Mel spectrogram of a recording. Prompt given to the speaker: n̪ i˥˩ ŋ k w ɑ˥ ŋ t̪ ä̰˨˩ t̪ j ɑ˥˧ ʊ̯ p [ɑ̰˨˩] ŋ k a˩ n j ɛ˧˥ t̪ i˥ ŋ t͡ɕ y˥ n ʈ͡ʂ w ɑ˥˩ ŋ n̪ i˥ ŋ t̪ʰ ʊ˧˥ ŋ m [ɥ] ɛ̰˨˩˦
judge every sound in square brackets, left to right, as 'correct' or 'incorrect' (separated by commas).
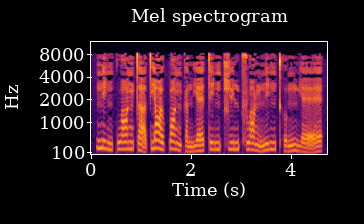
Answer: incorrect, incorrect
